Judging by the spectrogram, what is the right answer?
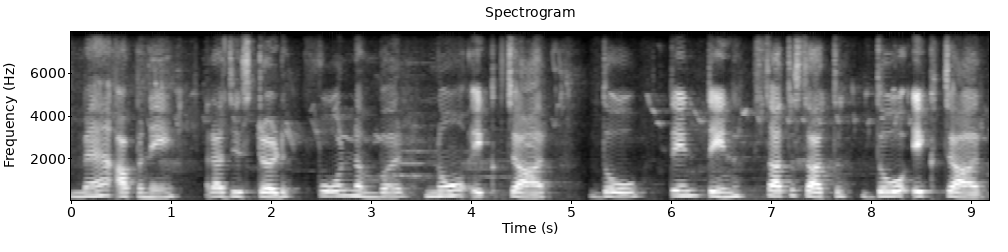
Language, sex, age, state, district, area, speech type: Punjabi, female, 18-30, Punjab, Pathankot, rural, read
